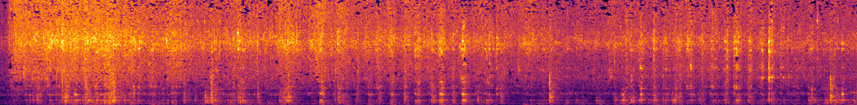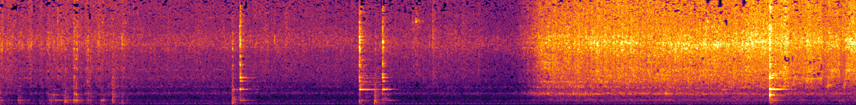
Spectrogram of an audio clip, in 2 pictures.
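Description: Onion masala with red chili powder frying in oil in a steel kadai, stirred and scraped by a steel ladle, with a few sharp clinks of metal on metal. Near the end a louder, steady sizzle sets in as tomato puree goes into the hot oil.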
